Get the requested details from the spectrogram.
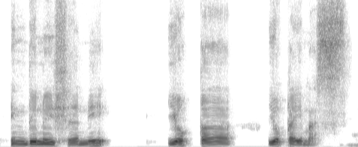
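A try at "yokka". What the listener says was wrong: We have yoka double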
